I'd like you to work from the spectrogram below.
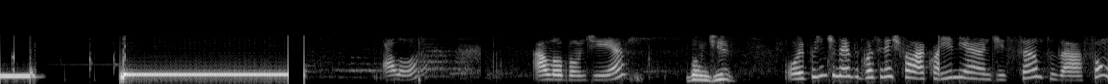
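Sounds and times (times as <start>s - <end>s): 
telephone tone during a call transfer: 0.0s - 0.4s, 1.2s - 2.9s
speech: 5.4s - 11.0s.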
